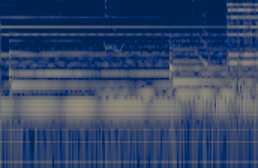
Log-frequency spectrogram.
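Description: A mobile phone ringtone plays a short electronic melody of bright, clear tones, close and steady, with no talking.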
